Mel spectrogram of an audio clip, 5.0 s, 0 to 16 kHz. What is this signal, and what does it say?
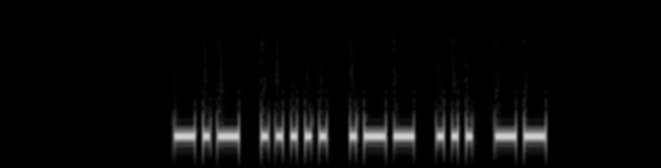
Morse code, heard as a keyed tone, about 26 wpm, 700 Hz. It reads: K5WSM
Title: Speed Racing - USA 1x3 Call Signs 22wpm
